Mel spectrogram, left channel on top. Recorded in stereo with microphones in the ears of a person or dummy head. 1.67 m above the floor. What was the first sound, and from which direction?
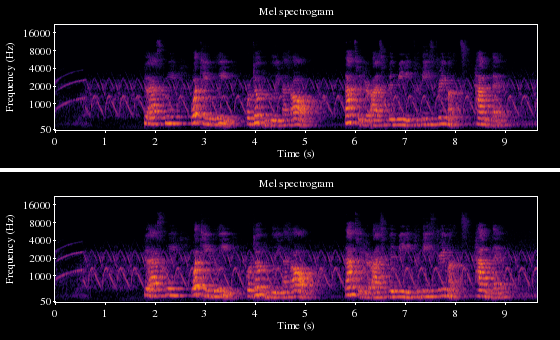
A woman speaking, 35° left (ahead or behind).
